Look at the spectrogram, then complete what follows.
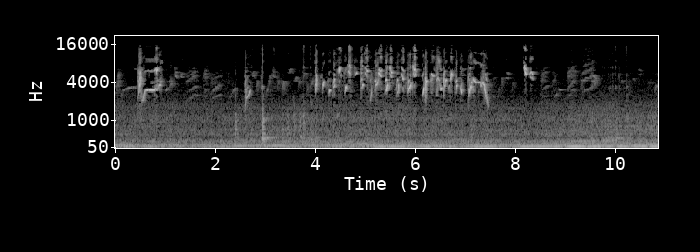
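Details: Goldfinch giving a brief twitter, then after a pause a long run of rapid, high tinkling notes and buzzy trills, ending with a short final chirp; faint low hum beneath.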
